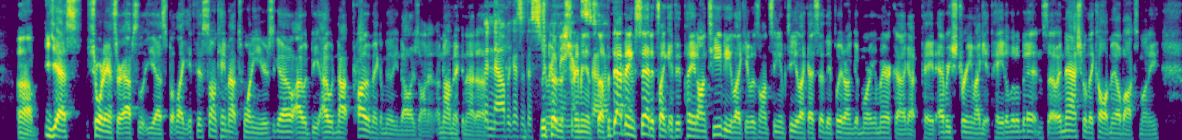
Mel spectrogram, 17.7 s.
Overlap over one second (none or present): present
